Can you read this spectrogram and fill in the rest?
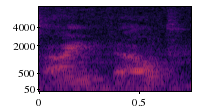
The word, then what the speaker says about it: Einfeldt: Einfeld. My last name is spelled E-I-N-F-E-L-D-T.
